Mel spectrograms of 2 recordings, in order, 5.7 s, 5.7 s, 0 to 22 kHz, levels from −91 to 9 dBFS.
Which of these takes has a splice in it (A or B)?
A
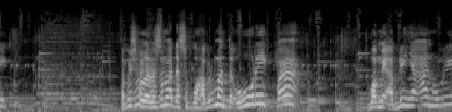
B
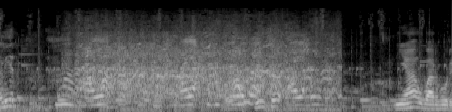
B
